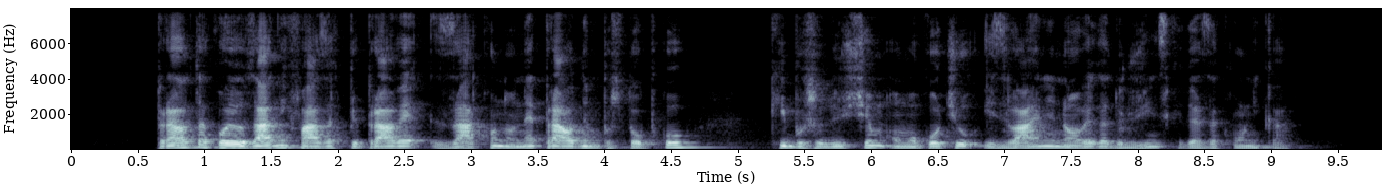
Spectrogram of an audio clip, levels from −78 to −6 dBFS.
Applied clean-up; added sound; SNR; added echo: neural mask model Resemble Enhance denoiser.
